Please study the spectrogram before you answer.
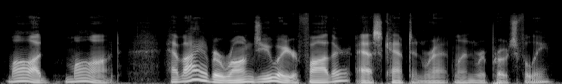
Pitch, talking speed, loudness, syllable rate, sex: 110 Hz, 150 wpm, -18 LUFS, 4.7 syllables/s, male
